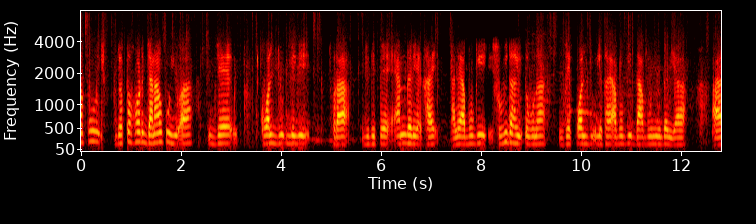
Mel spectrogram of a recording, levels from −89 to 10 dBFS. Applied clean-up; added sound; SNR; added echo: neural mask model RNNoise.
